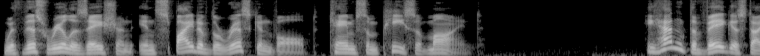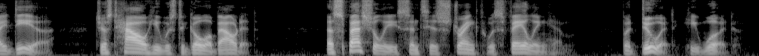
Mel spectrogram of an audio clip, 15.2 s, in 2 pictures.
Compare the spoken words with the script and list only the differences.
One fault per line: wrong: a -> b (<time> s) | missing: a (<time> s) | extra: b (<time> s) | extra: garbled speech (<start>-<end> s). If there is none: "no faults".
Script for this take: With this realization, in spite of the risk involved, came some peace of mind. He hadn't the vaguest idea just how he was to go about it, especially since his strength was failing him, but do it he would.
no faults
